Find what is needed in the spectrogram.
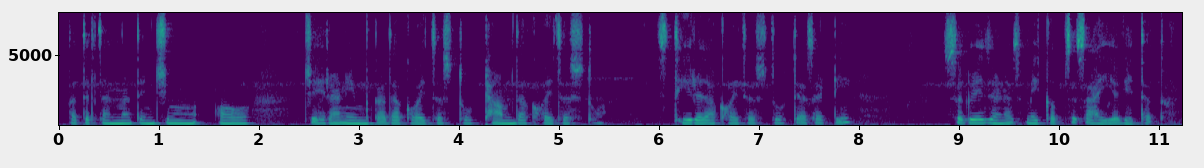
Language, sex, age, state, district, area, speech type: Marathi, female, 18-30, Maharashtra, Satara, urban, spontaneous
